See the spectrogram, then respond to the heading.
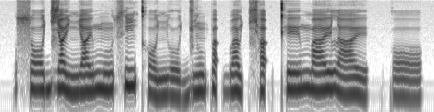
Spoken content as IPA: sʰ ɔ˦ d͡ʑ a˦˨ ɪ̯ ɲ a˦ ɪ̯ m ũ˦ sʰ ĩ˦ kʰ ɔ˨ ɲ o˨ d͡ʑ ũ˦ p ä˦ ʔ b a˦˨ ʊ̯ t͡ɕʰ ä˦ ʔ kʰ e˦ ɪ̯ m a˦ ɪ̯ l a˦ ɪ̯ | k ɔ˨

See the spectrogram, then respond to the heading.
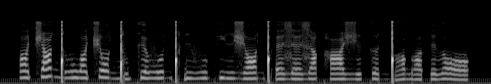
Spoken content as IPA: ɒ t͡ʃ ɑ ɡ͡ǃ ʊ w ɒ t͡ʃ ɔ ɡ͡ǃ u kʲ ɒ v ʊ ǃʼ i v u kʰ j i ʒ ɒ ǃʼ ɛ z ɛ z ɜ qʰ ɑ ʒ ɪ k ə ɡ͡ǃ ɒ ɡ ɒ θ ɪ ð ɔ

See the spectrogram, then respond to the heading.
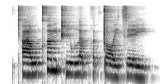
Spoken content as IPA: t̪ʰ aː˨˧ w kʰ ɐ˥ ŋ kʰ iː˨ w l ɐ˨˥ p̚ h ɐ˨ k̚ t̪ ɔː˨˩ j t͡s e˨˩ j

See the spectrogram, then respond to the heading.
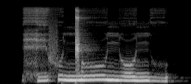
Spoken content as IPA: h e̤ f ɯ ŋ͡ǁ uː ɲ oː ɲ ṳ

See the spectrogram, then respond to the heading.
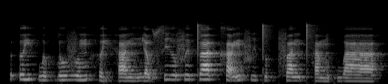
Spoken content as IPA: ʔ ə˧ j h w ə˨˩ p̚ l o˧ v ə˨˦ m h ə̰˧˨ j h a˨˩ n ɲ a̰ː˧˨ w s i˧ ə̯ f e˧ t̪ aː˦˥ t̚ x a̰˧˥ ŋ f i˧ t̪ ə˨˩ p̚ f a˧ n t̪ʰ a˨˩ m k w aː˨˩

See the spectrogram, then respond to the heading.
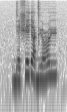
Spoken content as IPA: ɡ e˩ ʃ e˦ ɾʲ ɑ˨ ɡ y˨ ʕ y˦

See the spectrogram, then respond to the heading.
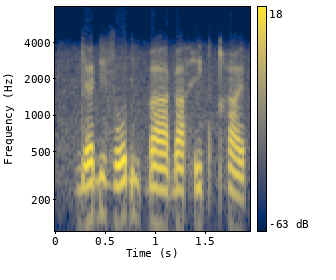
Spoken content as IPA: d ɛ ɠ i z o ɗ i̤ ɓ a ɠ a h i tʲ qʰ ɛ

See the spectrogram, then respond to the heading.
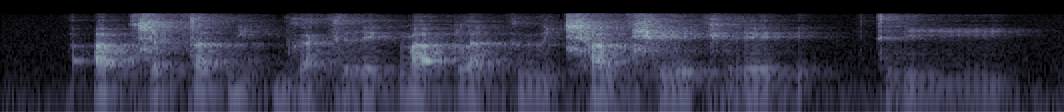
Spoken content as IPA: ʔ a˦˥ p̚ t͡ɕ a˦˥ p̚ t a˥˩ t̚ j i˨˩ t̚ b ɯ˩˦ a̯ k r e˦˥ k̚ m a˥˩ ʔ p l a˨˩ t̚ k ɯː˩˦ t͡ɕʰ a˦˥ w t͡ɕʰ eː˨˩ kʰ r e˥˩ ʔ | t r iː˧

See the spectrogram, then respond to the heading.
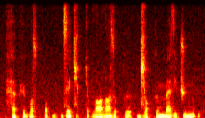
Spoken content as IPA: h æ p h ø b ɵ sˤ pː ɔ p b o p d͡z ɛ t͡ɕ ɵ kː i p ðˤ ɑ ðˤ æ z o kː ɵ | d͡ʑ ɔ kː ɵ mː æ z i t͡ʃ ʉ nː u p

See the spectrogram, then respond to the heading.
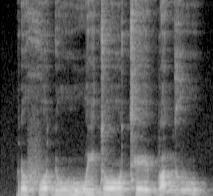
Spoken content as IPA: ɾ ʊ˨ f o˨ ɗ uː˨˦ w i˦ d oː˨ tʰ eː˨ b a˨ n ɣ u˨

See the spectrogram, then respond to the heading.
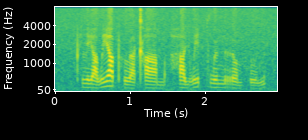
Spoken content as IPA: pʰ l i˨˩ a̯ w i˥˩ a̯ pʰ u˩˦ a̯ kʰ a˧ m | h a˨˩ j w i˥˩ t̚ k w ɯ˧ ŋ r o˨˩ m h u˩˦ n

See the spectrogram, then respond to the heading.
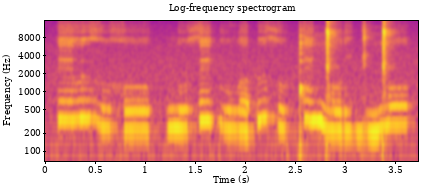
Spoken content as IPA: e˥ l ɯ˥ ɦ u˩ h o˩ | n u˩ θ e˥ ɠ u˩ w ʌ˩ ʔ ɯ˥ θ u˩ ǃ e˥ ŋ͡ǁ o˩ ɾ i˩ ɡ i˩ ŋ͡ǁ o˥

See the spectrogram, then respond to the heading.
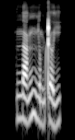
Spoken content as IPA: n a˨˩˦ ŋ ɲ ə˨˩˨ m ʈ ə˨˩˨ j

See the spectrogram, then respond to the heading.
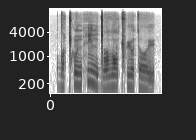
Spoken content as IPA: dˤ a̤ ǁʰ ũ n h i n ɡ͡ǁ ã ðˤ õ ǁʰ ʉ u̯ t o̤ y̯

